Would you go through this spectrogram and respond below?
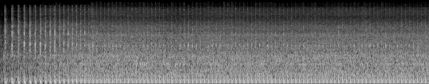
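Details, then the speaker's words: Toro Recycler 20371 mower after carburetor work and RTV resealing: starts first pull, settles into steady even buzz, no misses or surging, no leaks from carb or sump; running normally. "all right started first pole and I didn't see nothing leaking from the sump"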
